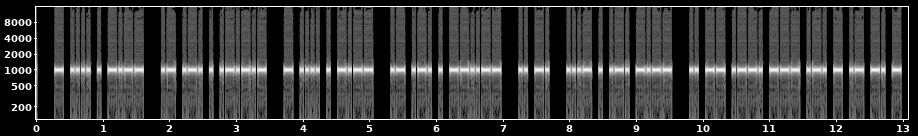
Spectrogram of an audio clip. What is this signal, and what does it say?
Morse code, heard as a keyed tone, about 30 wpm, 1000 Hz. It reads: THEY ARE. THEY ARE, IN VERY IMPORTANT
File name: qotdfiles / 30wpm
